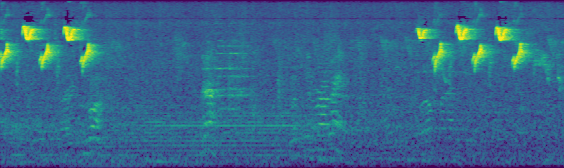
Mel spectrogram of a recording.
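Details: Cinereous tit singing persistently to prompt other birds to sing: two bursts of about three high two-note phrases, a clear high whistle dropping to a lower slurred note, separated by a quieter gap with faint background sounds.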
